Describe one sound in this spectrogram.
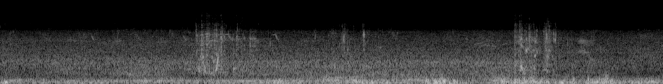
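Water splashes as a fish is lifted from a stream.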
